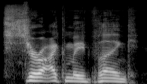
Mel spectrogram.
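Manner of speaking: a playful Australian catchphrase, dragged out; mock Australian accent. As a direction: stretch every word of "Strike me pink" in a hammed-up Aussie twang. Repeats the catchphrase in character.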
